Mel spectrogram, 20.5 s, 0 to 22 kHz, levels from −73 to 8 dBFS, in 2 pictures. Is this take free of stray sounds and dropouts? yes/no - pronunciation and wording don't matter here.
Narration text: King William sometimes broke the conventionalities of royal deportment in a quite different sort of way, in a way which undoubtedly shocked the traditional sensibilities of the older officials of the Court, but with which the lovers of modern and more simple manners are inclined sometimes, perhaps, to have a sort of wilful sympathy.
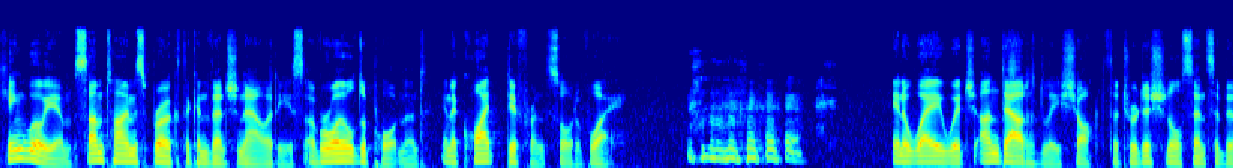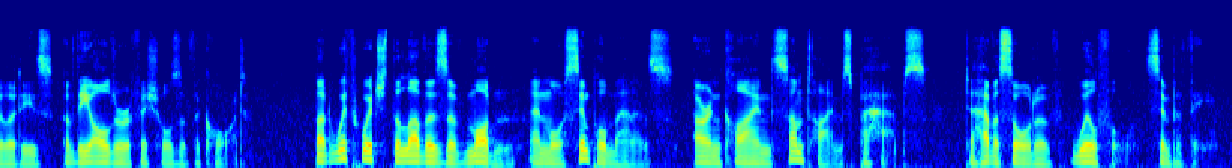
no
